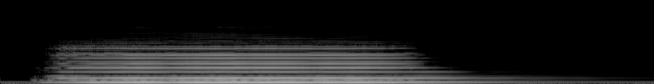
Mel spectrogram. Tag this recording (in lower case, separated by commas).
musical instrument, bowed string instrument, music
